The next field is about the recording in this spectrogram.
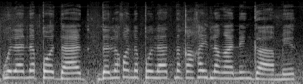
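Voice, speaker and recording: A woman's voice: high-pitched, steady tone, quick pace, noisy background, lightly acted. A woman playing a resentful young daughter in a Filipino audio drama, whiny and grumbling but polite to elders. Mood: reluctant, pleading.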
